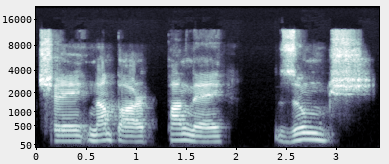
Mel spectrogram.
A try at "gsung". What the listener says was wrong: Sung. No Z. Low tone F.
